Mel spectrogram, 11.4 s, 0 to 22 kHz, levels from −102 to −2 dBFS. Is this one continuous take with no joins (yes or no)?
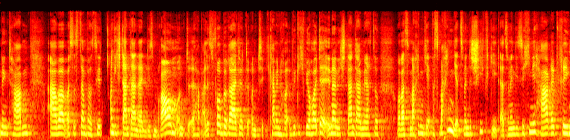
no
